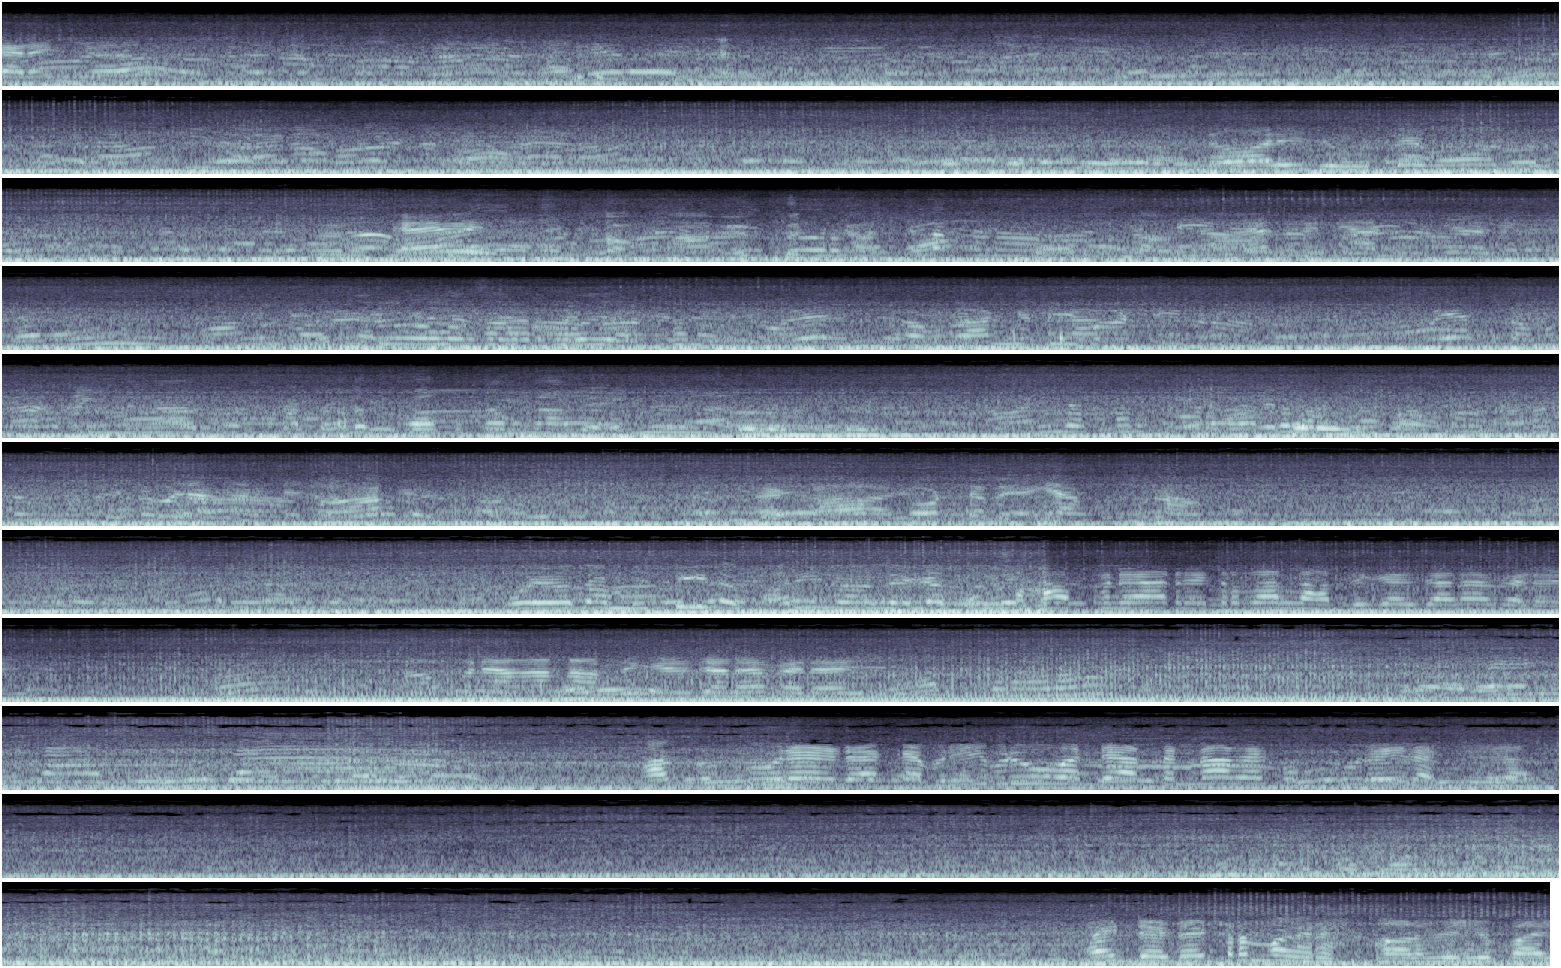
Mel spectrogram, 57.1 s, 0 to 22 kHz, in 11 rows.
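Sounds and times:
crowd voices: 0:00.0 - 0:57.0
tractor diesel engines rumbling: 0:00.0 - 0:57.0.

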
